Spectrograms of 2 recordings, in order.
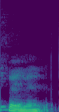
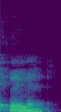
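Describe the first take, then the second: The two takes are said the same way.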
